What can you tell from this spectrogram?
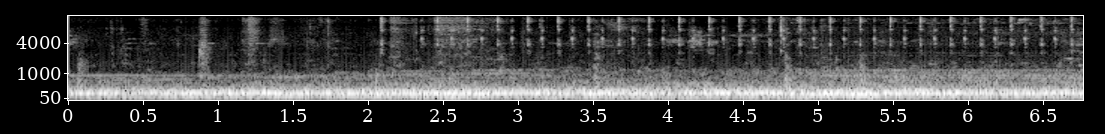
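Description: Steady low rumble inside a moving Bogdan T701.10 trolleybus, with a faint gliding whine. From about two seconds in there is a fast, even ticking.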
